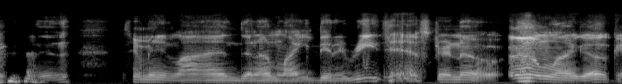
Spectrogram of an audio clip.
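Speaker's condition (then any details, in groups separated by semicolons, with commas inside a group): Cerebral palsy; wheelchair user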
